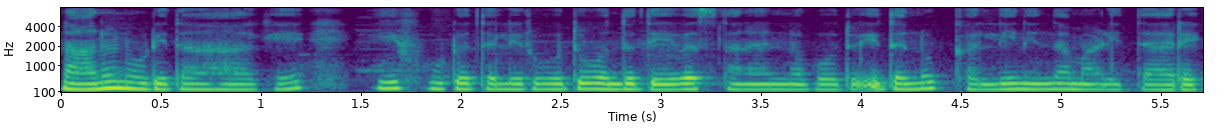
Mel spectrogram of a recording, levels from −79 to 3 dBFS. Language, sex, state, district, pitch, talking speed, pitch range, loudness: Kannada, female, Karnataka, Raichur, 190 Hz, 125 wpm, 180-195 Hz, -16 LUFS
